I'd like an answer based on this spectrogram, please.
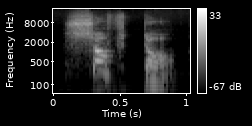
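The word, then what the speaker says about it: ソフト: How is this pronounced? This is softo, which of course means soft, but you can also use it for software, like software for your computer.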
